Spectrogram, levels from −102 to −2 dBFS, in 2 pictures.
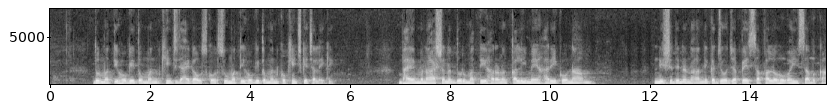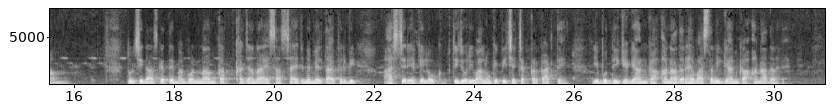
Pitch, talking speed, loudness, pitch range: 115 Hz, 135 wpm, -17 LUFS, 110-120 Hz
